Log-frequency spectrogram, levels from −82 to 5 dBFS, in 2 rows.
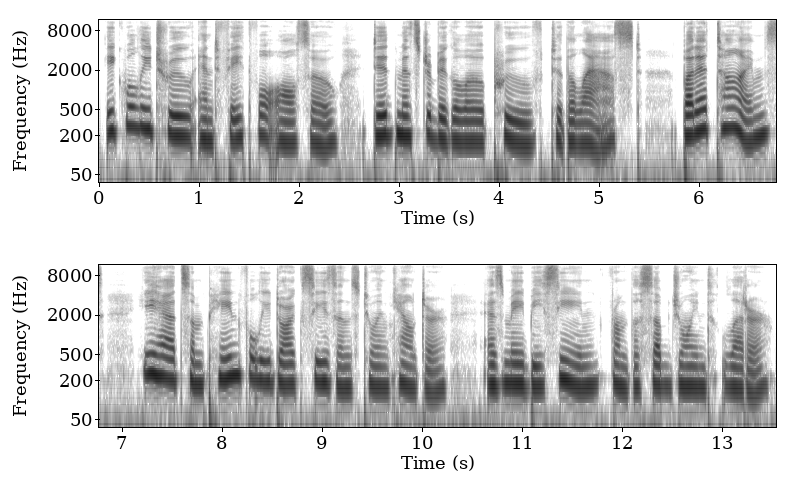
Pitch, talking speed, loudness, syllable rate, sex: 185 Hz, 135 wpm, -20 LUFS, 3.9 syllables/s, female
